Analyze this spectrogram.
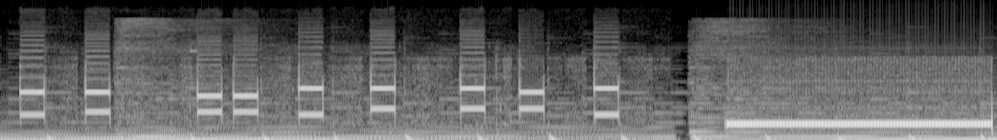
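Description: Telephone keypad tones beep in a quick, uneven series of short two-note pitches, followed by a long, steady, loud line tone that runs to the end.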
